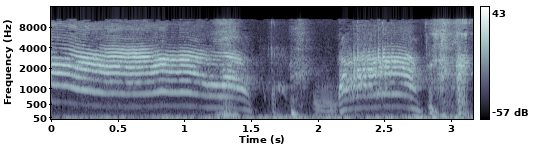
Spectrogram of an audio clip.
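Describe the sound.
A cat meows with a toy held in its mouth, giving two drawn-out, harmonically rich meows with a muffled, thick quality, loud and on its own.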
